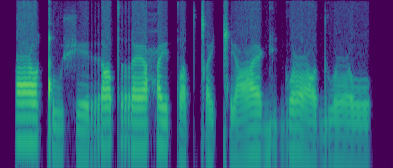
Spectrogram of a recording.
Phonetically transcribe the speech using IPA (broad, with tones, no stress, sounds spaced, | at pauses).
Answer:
ʕ ɒ˥ ǃ u˩ ʃ e˩ r æ˥ tˤ r æ˥ ħ e˥ t e˩ tˤ ǀ e˩ ǁ e˩ ʕ æ˥ ɡ i˥ ɡ o˥ ʕ ɒ˩ d u˩ ʕ o˩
